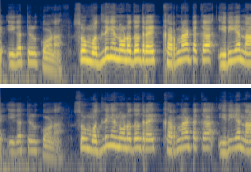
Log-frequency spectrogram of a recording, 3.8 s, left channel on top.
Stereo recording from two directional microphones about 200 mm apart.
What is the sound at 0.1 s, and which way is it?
Speech, 40° left (ahead or behind).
